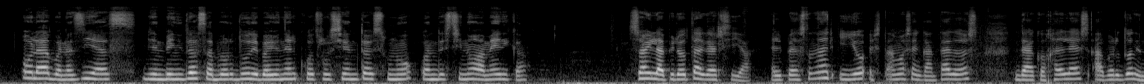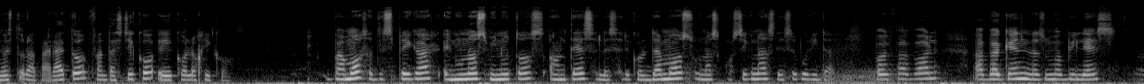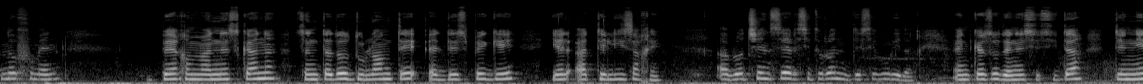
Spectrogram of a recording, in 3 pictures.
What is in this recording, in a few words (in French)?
annonces espagnol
